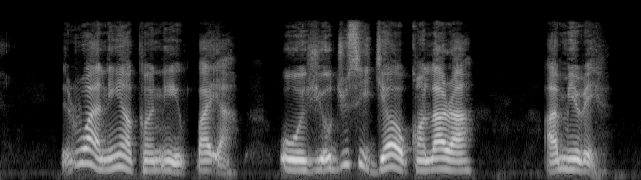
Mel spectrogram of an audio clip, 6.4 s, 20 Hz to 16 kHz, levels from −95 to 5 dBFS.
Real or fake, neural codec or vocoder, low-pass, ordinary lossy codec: fake; codec, 24 kHz, 0.9 kbps, WavTokenizer, small release; 10.8 kHz; none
